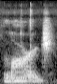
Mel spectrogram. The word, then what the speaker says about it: large: the normal sound but there's that tricky G again so the job that is doing this time that hard-working letter e is to make that GE sound like a J you got to remember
